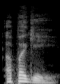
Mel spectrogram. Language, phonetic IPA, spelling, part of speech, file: Russian, [ɐpɐˈɡʲej], апогей, noun, Ru-апогей.ogg
- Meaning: 1. apogee 2. the highest point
